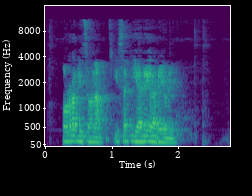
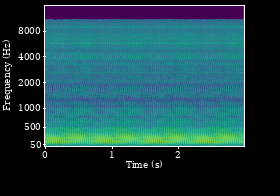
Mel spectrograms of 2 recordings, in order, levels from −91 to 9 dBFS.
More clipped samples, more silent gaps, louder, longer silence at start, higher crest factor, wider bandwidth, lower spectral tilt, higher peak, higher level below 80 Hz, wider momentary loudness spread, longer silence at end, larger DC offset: neither; neither; second, -21 LUFS vs -13 LUFS; first, 0.3 s vs 0 s; first, 18 dB vs 10 dB; about the same, 11.5 kHz vs 11.5 kHz; about the same, -6 dB/octave vs -6 dB/octave; second, -6 dBFS vs -2 dBFS; second, -60 dBFS vs -44 dBFS; first, 10 LU vs 0 LU; first, 0.7 s vs 0 s; neither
